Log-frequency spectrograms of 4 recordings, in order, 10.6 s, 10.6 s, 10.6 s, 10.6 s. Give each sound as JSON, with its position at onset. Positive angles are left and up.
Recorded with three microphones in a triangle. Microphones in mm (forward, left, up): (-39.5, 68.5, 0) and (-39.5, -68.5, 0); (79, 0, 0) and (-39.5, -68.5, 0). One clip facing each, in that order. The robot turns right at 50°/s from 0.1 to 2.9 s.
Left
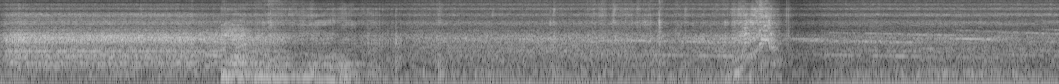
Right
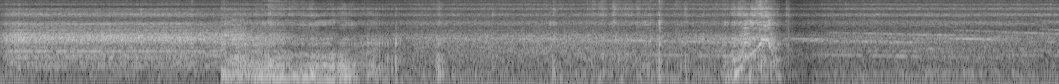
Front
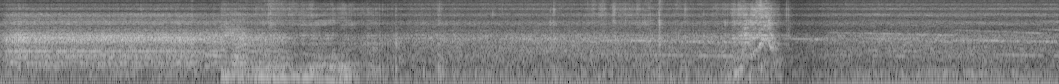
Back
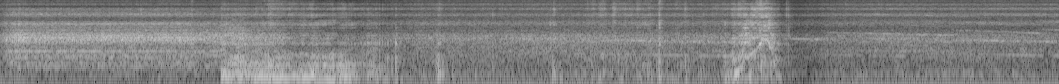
{"t": 2.2, "sound": "a zipper", "azimuth_deg": -165, "distance_m": 0.7}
